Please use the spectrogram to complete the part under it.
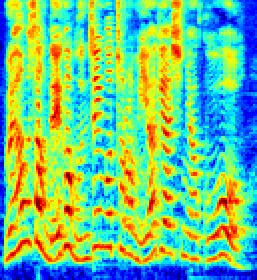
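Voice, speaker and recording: A woman's voice: high-pitched, lively intonation, brisk, faint music behind, voice pushed up. A woman voicing an aggrieved wife in a story, complaining to her husband with indignant reproach. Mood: hurt indignation.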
